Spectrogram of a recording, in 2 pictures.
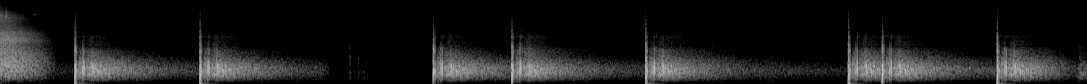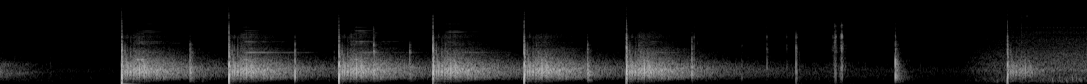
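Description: About seventeen sharp, loud pistol reports from a Kahr CW9 9mm, fired in uneven bursts with short pauses between, each crack trailing off in a brief ringing decay.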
